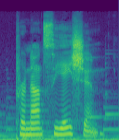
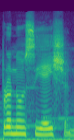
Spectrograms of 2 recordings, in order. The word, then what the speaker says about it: pronunciation: La palabra se dice pronunciation, pronunciation, pronunciation. No pronunciation, no. Pronoun, pronoun. Pronunciation.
